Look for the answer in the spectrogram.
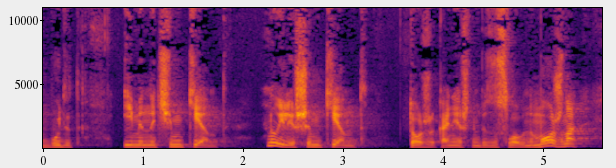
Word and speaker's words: Шымкент: Город Шимкент на юге Казахстана. В советское время его называли Чимкент – во время независимости немножко изменили произношение, чтобы это стало более по-казахски.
